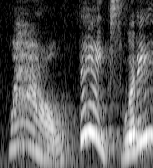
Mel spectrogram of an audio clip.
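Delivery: high, delighted thanks; high storybook exclaim; excited exclaim. Acted. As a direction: gush with surprise at the gift. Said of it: "Splint exclaimed".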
